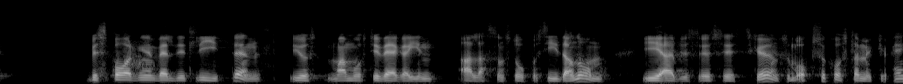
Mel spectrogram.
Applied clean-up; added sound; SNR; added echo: neural mask model DeepFilterNet 3.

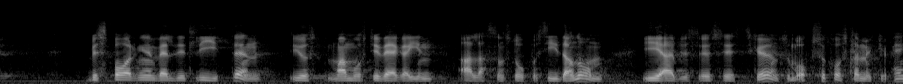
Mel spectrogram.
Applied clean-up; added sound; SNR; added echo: none; none; none; none.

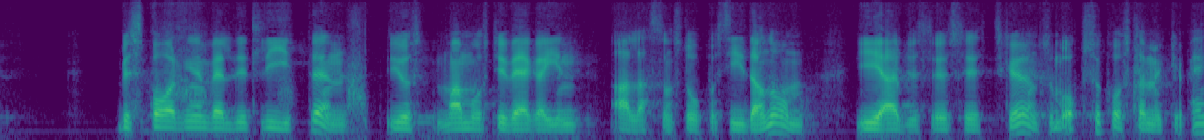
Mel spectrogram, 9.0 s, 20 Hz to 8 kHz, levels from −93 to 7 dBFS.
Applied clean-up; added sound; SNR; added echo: neural mask model RNNoise.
